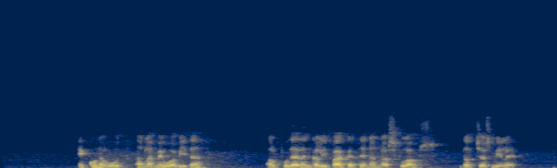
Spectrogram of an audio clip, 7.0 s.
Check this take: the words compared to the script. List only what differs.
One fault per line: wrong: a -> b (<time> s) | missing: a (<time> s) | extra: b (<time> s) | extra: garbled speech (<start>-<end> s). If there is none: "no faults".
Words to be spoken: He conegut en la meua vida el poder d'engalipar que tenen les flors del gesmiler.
no faults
